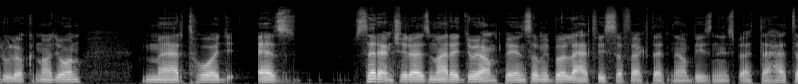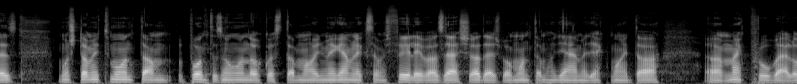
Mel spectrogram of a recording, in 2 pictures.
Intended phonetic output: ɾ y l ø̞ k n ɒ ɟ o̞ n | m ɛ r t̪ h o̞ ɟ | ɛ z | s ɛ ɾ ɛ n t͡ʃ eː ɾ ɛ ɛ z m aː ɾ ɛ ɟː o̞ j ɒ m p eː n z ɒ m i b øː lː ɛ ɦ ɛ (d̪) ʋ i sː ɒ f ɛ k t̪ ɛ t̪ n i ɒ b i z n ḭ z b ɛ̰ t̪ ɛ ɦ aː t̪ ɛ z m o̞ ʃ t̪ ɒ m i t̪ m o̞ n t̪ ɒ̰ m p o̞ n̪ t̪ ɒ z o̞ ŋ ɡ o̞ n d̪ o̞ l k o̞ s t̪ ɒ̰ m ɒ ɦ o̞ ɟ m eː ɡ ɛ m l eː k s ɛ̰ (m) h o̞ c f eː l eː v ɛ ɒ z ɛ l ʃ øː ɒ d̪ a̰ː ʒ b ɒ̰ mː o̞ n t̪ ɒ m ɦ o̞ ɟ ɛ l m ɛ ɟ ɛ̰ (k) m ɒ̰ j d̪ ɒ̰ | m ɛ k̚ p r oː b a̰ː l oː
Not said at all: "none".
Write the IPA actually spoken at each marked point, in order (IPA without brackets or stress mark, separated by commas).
t̪, m, k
